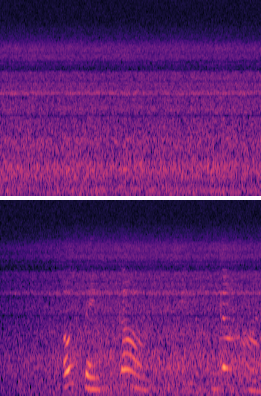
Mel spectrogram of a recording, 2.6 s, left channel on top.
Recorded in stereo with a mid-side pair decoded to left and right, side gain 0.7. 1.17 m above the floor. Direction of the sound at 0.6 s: 60° right.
